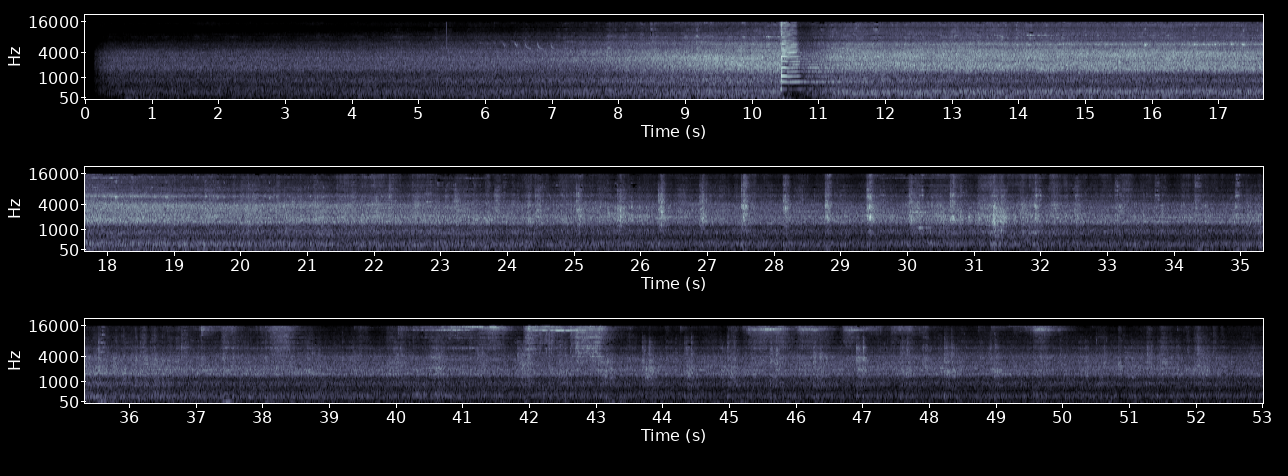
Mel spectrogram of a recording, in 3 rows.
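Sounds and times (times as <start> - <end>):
electric locomotive passing: 0.3 - 53.0
train horn toot: 10.4 - 11.8
wheels clicking over rail joints: 21.2 - 38.1.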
